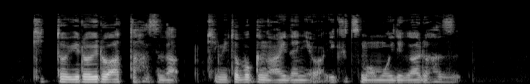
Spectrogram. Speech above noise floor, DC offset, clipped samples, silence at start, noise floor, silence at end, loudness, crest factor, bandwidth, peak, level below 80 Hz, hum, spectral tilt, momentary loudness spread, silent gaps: 43 dB; under 0.1%; under 0.1%; 0.35 s; -66 dBFS; 0.7 s; -24 LUFS; 20 dB; 11.5 kHz; -4 dBFS; -60 dBFS; none; -5 dB/octave; 14 LU; none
